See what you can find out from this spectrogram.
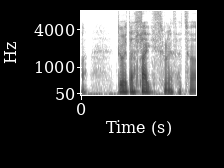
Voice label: "llaith", Welsh

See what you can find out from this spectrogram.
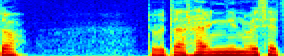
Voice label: "rheng", welsh

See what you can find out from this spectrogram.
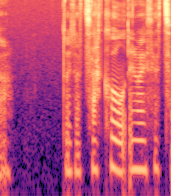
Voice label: "tacl", Welsh

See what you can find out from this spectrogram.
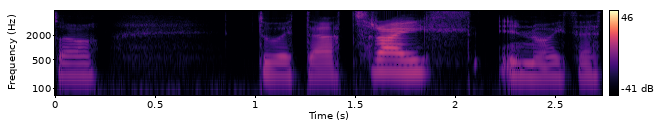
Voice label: "traill", Welsh

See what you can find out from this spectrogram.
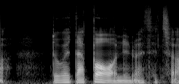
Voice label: "boon", Welsh

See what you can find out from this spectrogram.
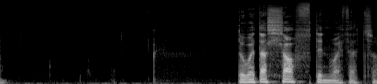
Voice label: "llofft", welsh

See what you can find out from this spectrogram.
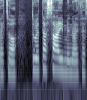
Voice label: "saim", Welsh

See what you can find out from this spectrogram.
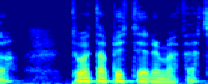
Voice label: "budr", Welsh

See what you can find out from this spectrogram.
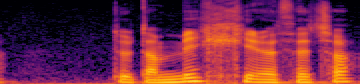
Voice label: "mull", Welsh

